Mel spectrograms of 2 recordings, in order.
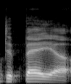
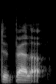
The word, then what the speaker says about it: Dibella: As such, the goddess Dibella, I wonder if it's Dibella or Debea, I think it's pronounced Dibella, wishes to give you all these gifts.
